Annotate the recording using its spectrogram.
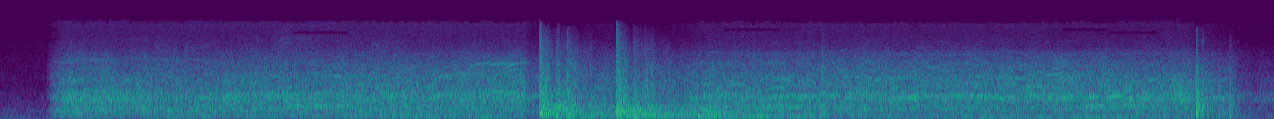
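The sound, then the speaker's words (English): A dense, roaring crowd of thousands of protesters clashes with riot police in front of the parliament in Greece, with a few sharp blasts cracking through around the middle and once near the end, as police fire tear gas and protesters throw stones, smoke bombs and Molotov cocktails. “Riot police fired tear gas into the crowd. Protesters responded by throwing stones, smoke bombs, and Molotov cocktails.”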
